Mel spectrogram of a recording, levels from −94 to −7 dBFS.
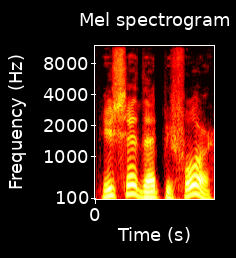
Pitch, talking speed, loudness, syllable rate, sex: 135 Hz, 200 wpm, -14 LUFS, 5.7 syllables/s, male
